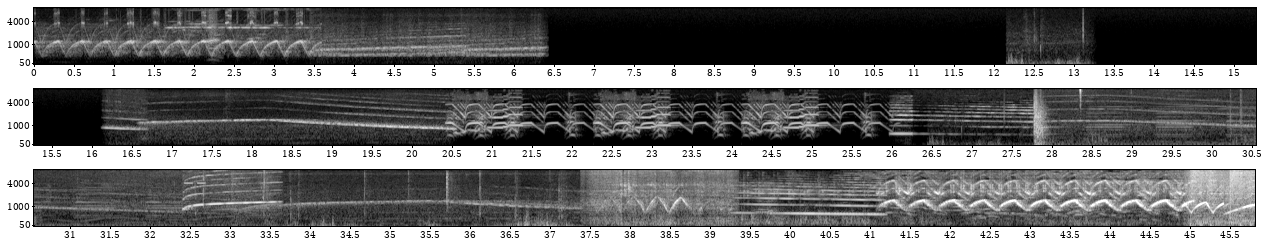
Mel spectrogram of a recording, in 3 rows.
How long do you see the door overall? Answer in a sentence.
The door can be heard for 3 seconds in total.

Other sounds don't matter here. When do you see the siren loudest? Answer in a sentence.
The volume of the siren peaks at 45 seconds.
